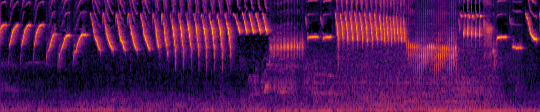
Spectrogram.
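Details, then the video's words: Canary singing: rapid rising whistled notes repeated in quick series, then fast trills, a low buzzy roll and high metallic rattles, switching phrases every second or two. "Bird sounds canary chirping"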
